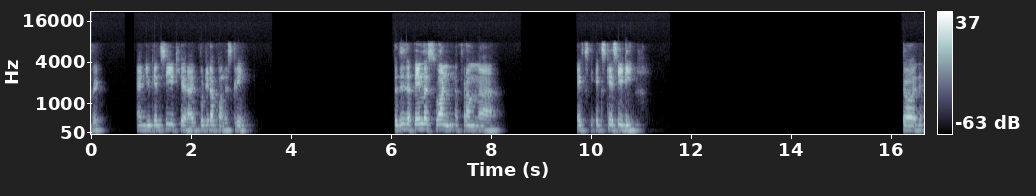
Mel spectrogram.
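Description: A man speaks calmly in short bursts through an online call.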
